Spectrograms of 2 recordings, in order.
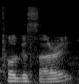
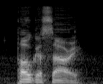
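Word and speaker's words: Pulgasari: How do I spell it? Pogasari? – Pogasari. P-U-L... S-A-P-U-L. Pogasari. Yes, P-U-L-G-A. Yeah.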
